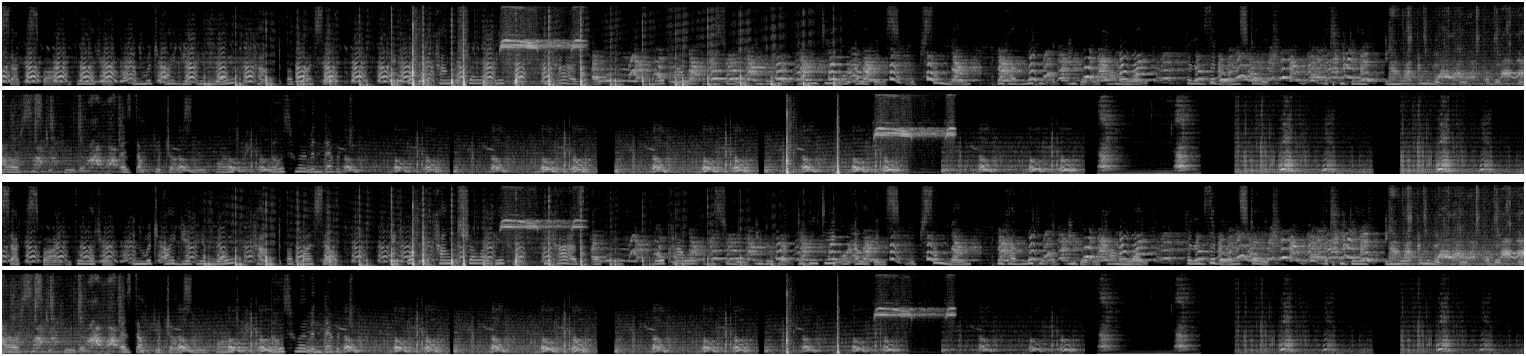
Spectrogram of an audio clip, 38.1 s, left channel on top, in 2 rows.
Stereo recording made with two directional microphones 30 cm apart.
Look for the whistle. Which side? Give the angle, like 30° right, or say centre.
40° left.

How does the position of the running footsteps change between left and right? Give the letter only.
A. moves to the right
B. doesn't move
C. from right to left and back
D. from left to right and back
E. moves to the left
E.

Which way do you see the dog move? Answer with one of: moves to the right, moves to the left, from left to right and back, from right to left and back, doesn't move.
from left to right and back.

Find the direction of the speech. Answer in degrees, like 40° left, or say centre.
40° right.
